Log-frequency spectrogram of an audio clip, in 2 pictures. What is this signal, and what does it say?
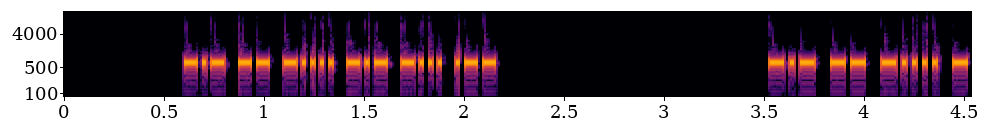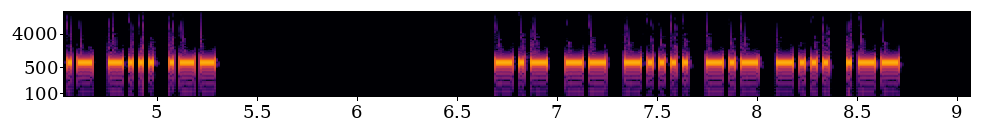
Morse code, heard as a keyed tone, about 44 wpm, 700 Hz. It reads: KM6KBW KM6KBW KM6KBW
